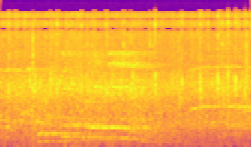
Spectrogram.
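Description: A large band plays a final chord that rings out in a big echoing hall.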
